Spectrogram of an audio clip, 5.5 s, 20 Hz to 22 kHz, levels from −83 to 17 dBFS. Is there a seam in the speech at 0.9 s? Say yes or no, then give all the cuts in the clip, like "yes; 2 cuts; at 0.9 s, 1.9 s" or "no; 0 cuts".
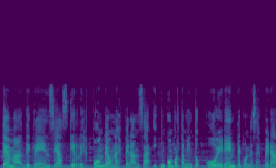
no; 1 cut; at 3.2 s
